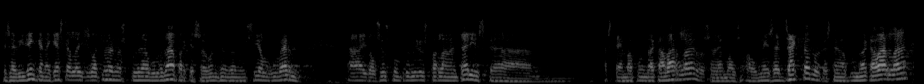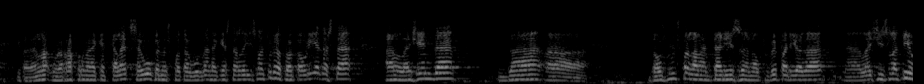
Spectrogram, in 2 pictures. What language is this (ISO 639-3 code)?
cat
